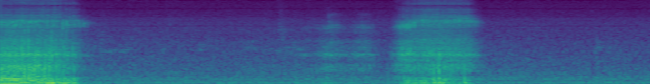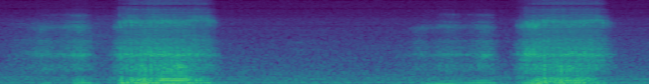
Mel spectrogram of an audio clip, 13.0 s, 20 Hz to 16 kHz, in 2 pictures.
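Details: Real-time recording of a woman asleep at night, no talking, very tired: snores about every four seconds, a softer breath before each, about 15 breaths a minute; steady snoring during sleep.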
